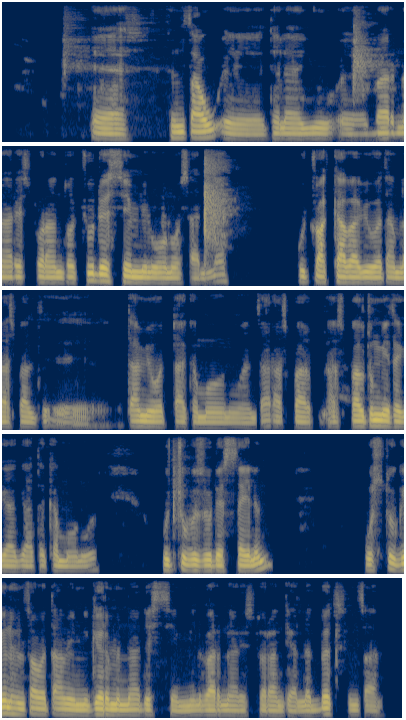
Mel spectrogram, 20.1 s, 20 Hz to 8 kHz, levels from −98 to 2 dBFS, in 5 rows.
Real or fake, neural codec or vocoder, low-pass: real; none; 7.2 kHz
